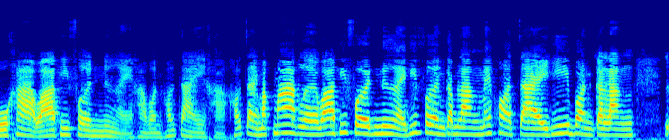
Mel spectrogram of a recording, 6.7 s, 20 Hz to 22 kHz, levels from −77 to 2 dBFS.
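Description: Throughout, HE-AAC compression likely synthesised the treble from copied lower bands, so s sounds turn gritty and metallic, and nothing remains above 12.3 kHz.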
